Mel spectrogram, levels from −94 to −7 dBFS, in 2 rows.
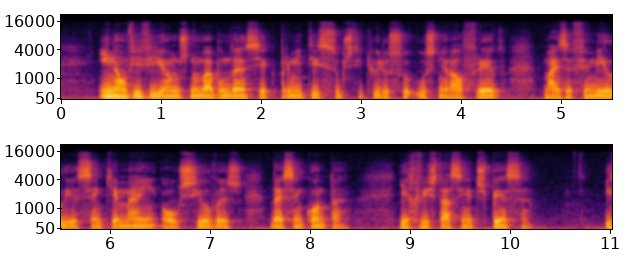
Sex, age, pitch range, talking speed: male, 30-49, 80-95 Hz, 165 wpm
